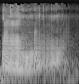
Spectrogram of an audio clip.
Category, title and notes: Sound effects > Human sounds and actions
A big, undulating fart.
